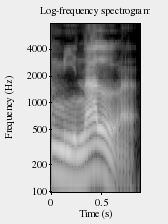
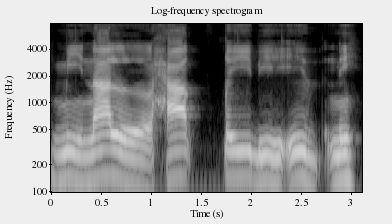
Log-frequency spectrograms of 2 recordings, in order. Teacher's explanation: karena cara membaca huruf lamnya ini dia dibaca jelas terbaca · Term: izhar qamariah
